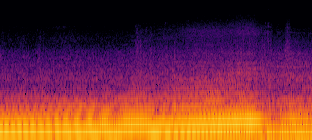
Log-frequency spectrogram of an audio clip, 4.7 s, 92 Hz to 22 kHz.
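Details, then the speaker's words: 1997 BMW M3 back from crank sensor and no-start troubles, driving on the road shifting through fourth toward fifth gear: the engine pulls smoothly and evenly with no misses; it feels like it has pull now. "Feels like it's got some pull to it now."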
